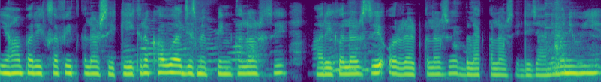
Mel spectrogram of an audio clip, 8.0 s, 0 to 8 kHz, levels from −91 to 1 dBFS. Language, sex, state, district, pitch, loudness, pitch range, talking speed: Hindi, female, Uttar Pradesh, Budaun, 210 Hz, -16 LUFS, 195-225 Hz, 200 wpm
